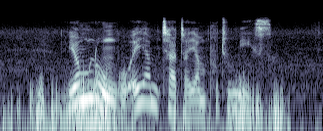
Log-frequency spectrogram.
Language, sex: Zulu, female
